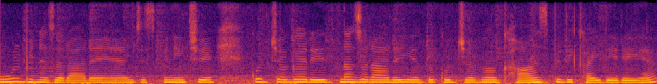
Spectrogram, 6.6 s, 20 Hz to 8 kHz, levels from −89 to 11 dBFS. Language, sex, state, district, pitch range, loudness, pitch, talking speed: Hindi, female, Bihar, Gopalganj, 205-230 Hz, -12 LUFS, 220 Hz, 220 wpm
